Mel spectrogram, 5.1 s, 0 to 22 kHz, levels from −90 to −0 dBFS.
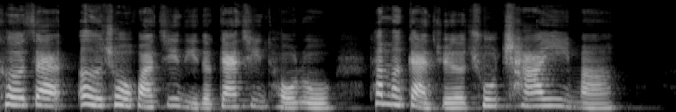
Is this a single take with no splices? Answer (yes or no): yes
